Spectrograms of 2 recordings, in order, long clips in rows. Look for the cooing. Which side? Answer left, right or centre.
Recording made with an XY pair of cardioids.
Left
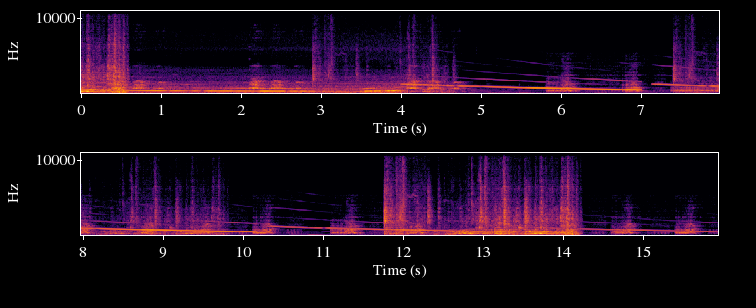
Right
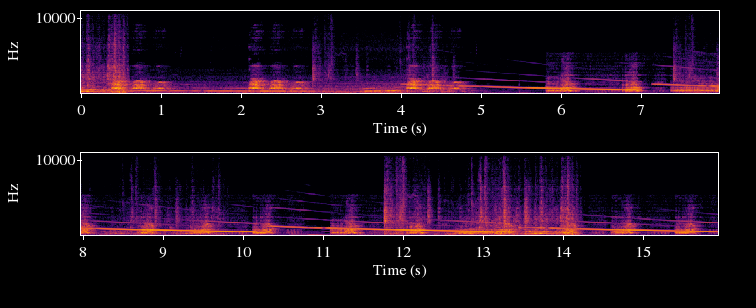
left.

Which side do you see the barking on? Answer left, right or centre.
right.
